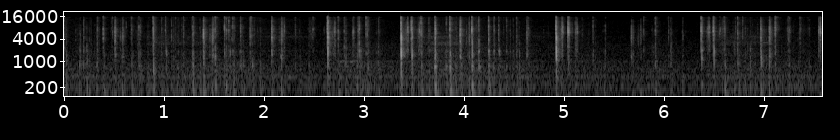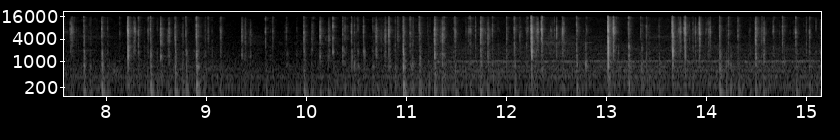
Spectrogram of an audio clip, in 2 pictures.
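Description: Fingertips of both hands type quickly on a MacBook Pro keyboard, its black plastic keys set in a hollow silver aluminum laptop body. A steady stream of short, bright, clicky key taps sounds throughout, with a few sharper, louder strikes standing out from the continuous patter.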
